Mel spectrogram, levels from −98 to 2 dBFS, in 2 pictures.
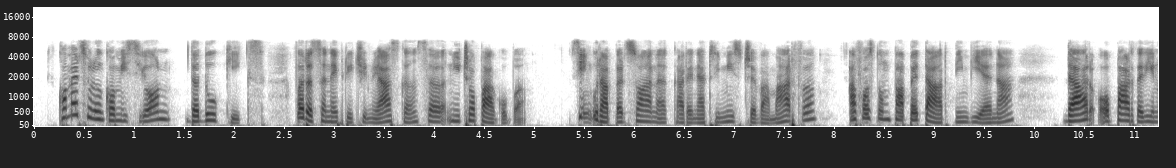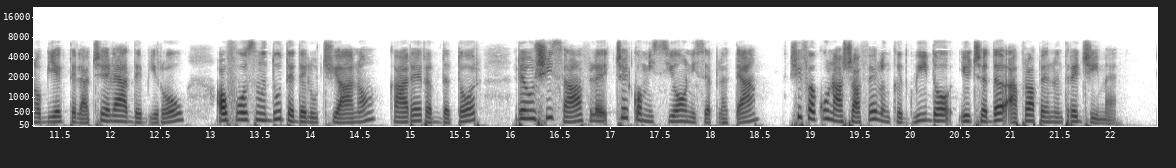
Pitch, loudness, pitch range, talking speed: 180 Hz, -26 LUFS, 155-210 Hz, 155 wpm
